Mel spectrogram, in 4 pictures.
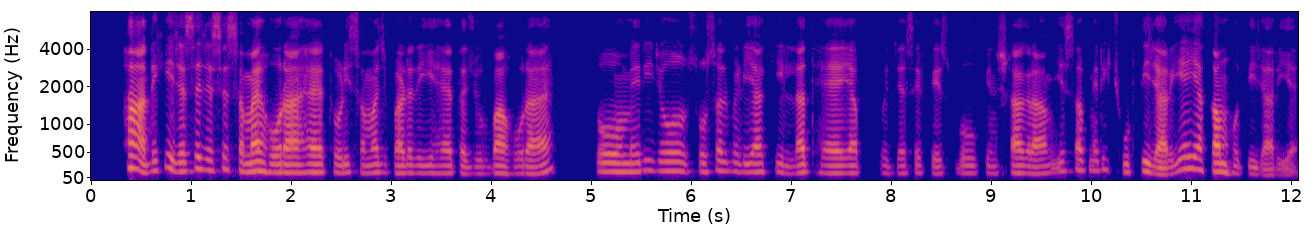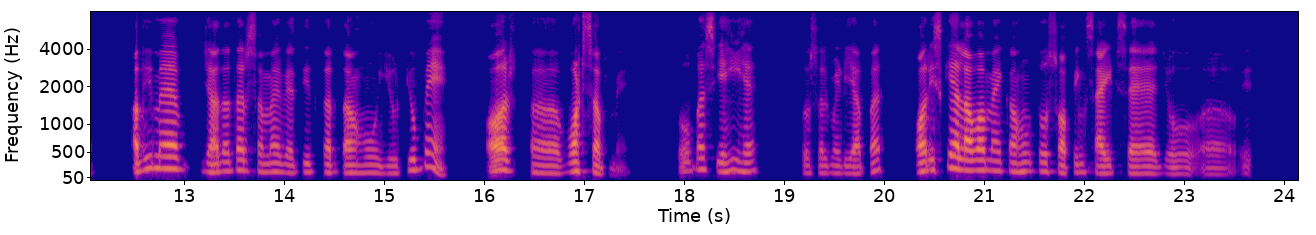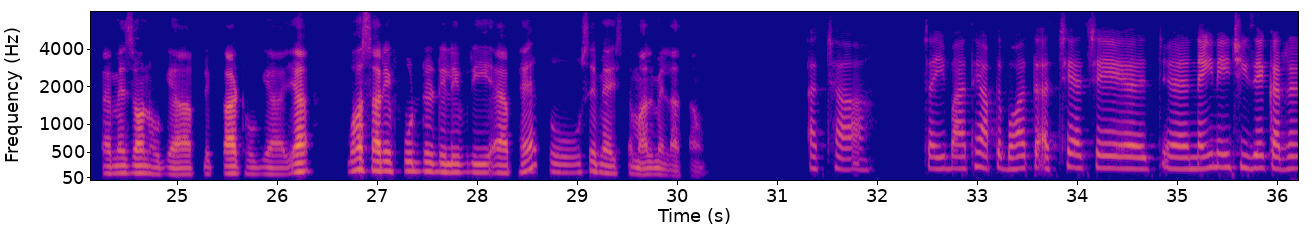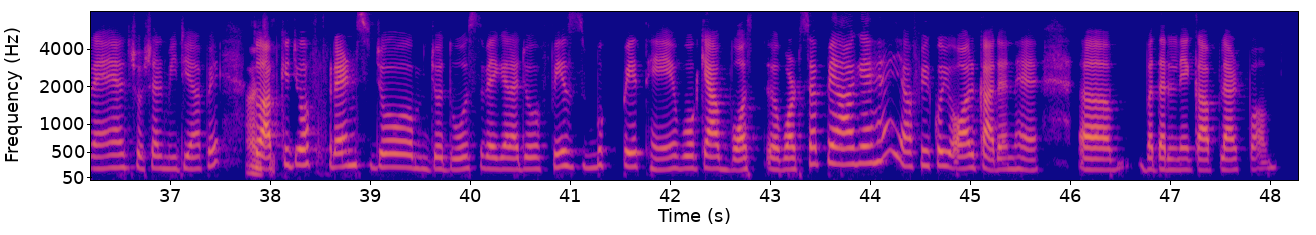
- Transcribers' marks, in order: in English: "शॉपिंग साइट्स"; in English: "फूड डिलीवरी"; in English: "फ्रेंड्स"; in English: "प्लेटफॉर्म"
- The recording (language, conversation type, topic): Hindi, podcast, सोशल मीडिया ने आपके स्टाइल को कैसे बदला है?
